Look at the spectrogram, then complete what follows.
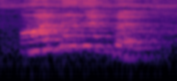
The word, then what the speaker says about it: honorable: Honorable, again it begins with H, but H is silent there, and we pronounce, the correct pronunciation is honorable, which is producing a vowel sound O.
